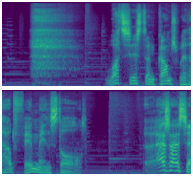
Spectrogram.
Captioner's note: sigh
